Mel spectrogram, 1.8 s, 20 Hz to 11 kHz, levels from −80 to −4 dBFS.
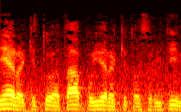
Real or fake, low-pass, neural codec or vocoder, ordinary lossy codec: real; 7.2 kHz; none; MP3, 32 kbps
